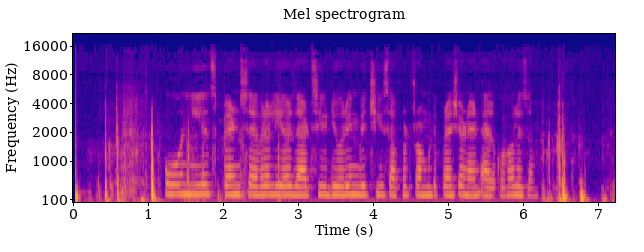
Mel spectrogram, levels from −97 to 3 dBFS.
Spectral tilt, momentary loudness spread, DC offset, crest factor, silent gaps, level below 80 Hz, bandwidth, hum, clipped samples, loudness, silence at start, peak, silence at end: -7 dB/octave; 10 LU; under 0.1%; 26 dB; none; -48 dBFS; 14.5 kHz; none; under 0.1%; -28 LUFS; 0.05 s; -2 dBFS; 0 s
